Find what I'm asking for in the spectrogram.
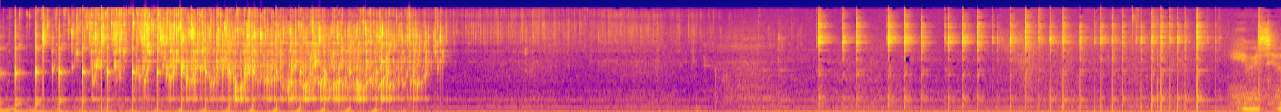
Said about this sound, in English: I will just pour that for you now.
